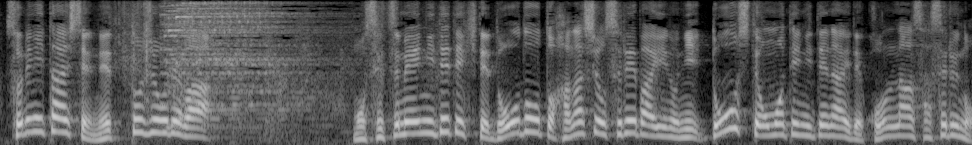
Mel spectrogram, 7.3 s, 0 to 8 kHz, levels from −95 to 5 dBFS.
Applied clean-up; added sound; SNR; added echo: none; none; none; none.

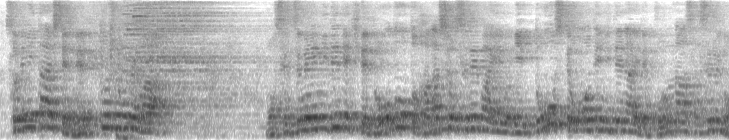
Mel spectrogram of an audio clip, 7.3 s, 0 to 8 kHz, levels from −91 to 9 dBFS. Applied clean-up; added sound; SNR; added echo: none; Gunshot, gunfire; 15 dB; reverberation time 0.9 s.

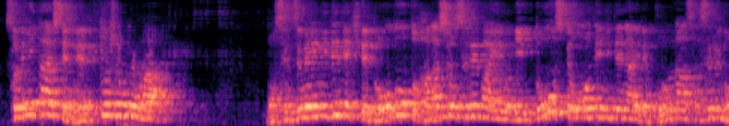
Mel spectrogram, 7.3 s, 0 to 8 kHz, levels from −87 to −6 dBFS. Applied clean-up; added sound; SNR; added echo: neural separator model SepFormer DNS4.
